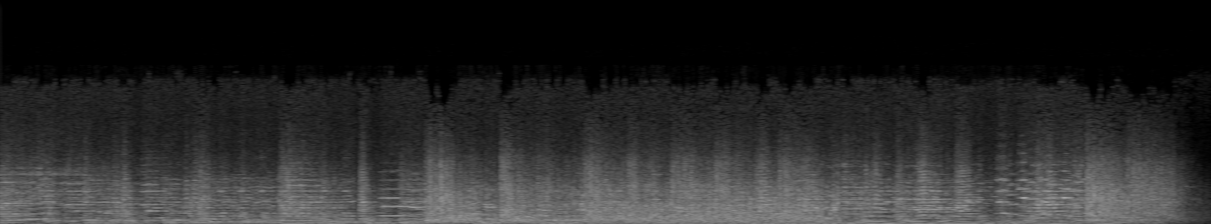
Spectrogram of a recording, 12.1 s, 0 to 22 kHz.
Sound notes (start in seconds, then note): 4.1 gunshots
